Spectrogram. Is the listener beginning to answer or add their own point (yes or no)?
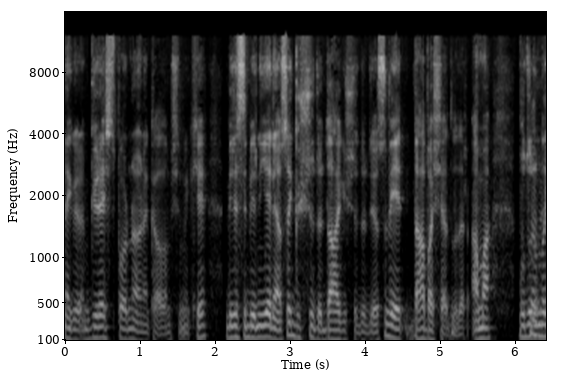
no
